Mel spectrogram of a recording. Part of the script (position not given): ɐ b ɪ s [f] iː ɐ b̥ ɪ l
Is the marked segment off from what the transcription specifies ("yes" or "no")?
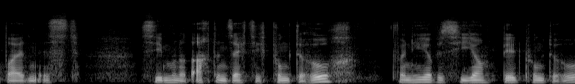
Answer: yes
